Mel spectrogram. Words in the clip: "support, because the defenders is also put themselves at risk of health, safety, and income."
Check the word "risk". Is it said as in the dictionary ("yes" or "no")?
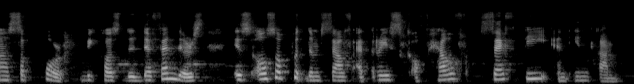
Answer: yes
